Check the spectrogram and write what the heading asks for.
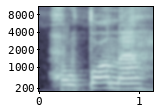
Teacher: حطمہ یعنی تو کو یہاں پر موٹا پڑھیں گے پر, پھر تا کو یہاں پر ہائے ساکنہ بنا دیں گے, یعنی ہا کی آواز اس میں نکالیں گے ساکن کے ساتھ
